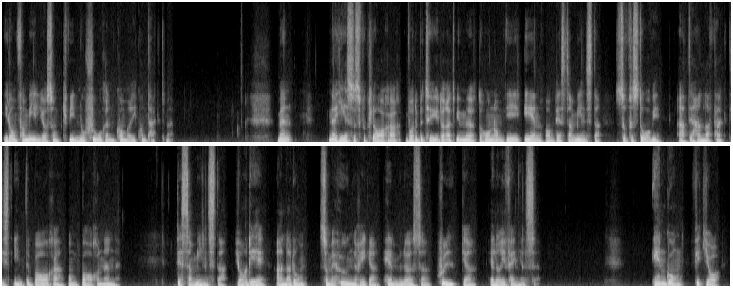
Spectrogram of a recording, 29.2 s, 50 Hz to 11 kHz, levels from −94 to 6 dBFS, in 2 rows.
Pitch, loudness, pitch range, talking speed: 145 Hz, -18 LUFS, 130-165 Hz, 115 wpm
